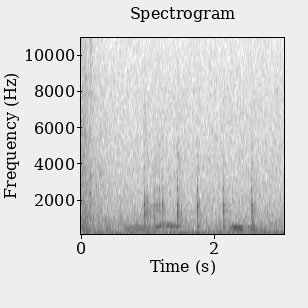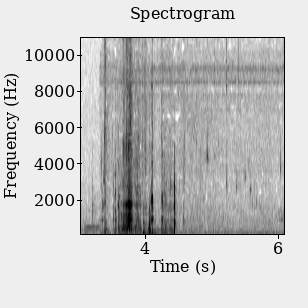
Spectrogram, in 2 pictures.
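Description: Gloved hands handling a rubber coolant hose: a short cluster of rustles and clicks a little over three seconds in, then a few small ticks.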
